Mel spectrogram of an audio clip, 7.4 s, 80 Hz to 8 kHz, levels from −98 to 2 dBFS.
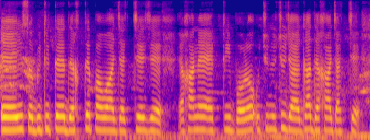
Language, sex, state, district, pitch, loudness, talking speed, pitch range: Bengali, female, Assam, Hailakandi, 230 Hz, -16 LUFS, 120 wpm, 215-235 Hz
